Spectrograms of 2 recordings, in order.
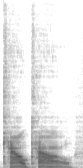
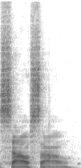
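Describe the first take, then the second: First: The name starts with a k sound. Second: The name starts with an s sound. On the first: "some games pronounce it cow cow" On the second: "some name, games pronounce it sow sow"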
